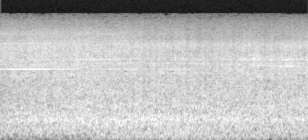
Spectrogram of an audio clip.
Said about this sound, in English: The jet lifts off. Its white body matches the fluffy clouds in the pale blue sky.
